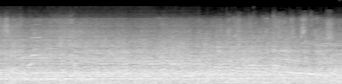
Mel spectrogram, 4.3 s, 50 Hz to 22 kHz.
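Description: F2 racing powerboat outboard engine running flat out, a loud steady whine whose pitch dips slightly near the end.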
